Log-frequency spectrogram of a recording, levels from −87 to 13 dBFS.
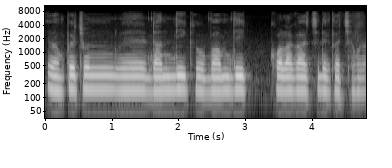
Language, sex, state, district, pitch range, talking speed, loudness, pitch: Bengali, male, West Bengal, Dakshin Dinajpur, 140-150 Hz, 125 wpm, -15 LUFS, 145 Hz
